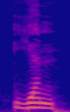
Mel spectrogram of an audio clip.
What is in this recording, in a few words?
"yan", Roon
